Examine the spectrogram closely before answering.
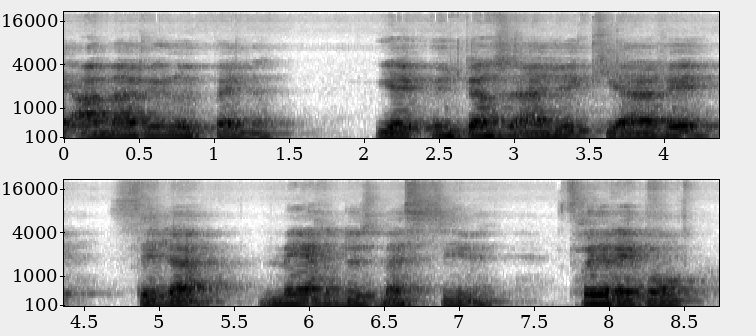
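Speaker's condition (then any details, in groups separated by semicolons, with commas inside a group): Multiple sclerosis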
